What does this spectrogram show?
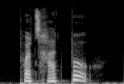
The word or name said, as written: portrætbog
